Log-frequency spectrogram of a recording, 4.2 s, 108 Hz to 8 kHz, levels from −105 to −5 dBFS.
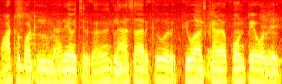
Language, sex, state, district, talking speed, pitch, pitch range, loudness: Tamil, male, Tamil Nadu, Namakkal, 155 wpm, 120 Hz, 115-125 Hz, -15 LUFS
